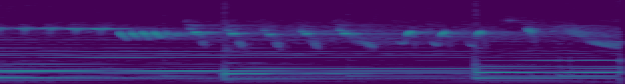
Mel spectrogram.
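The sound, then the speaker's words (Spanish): Birds sing in a steady stream of quick, high chirps and trills, set against a soft, sustained musical drone that swells twice. No one speaks. “Puedes escuchar el canto de los pájaros y algunos insectos revoloteando cerca de ti.”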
